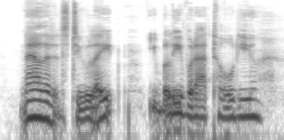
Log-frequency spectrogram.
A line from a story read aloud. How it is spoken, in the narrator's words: She sighed heavily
